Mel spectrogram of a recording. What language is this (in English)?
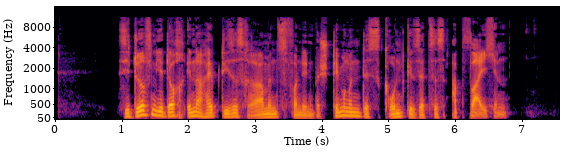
German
